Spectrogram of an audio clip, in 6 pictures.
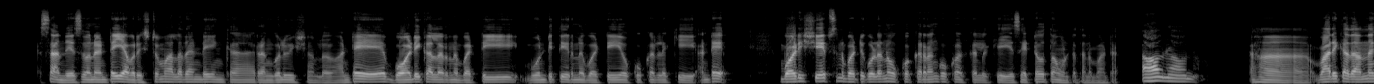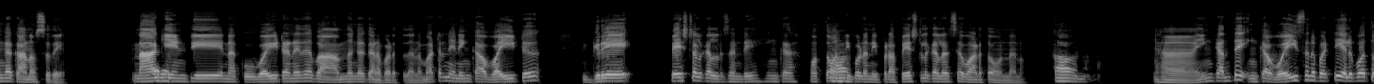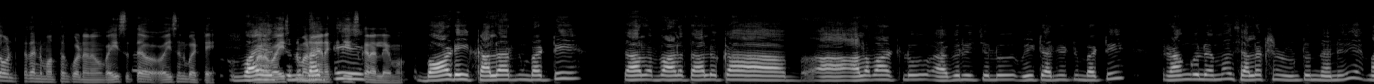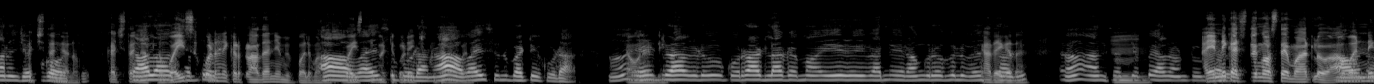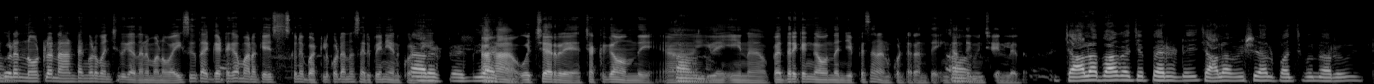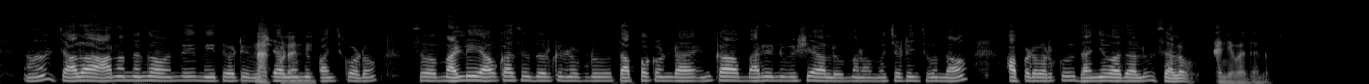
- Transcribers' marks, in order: in English: "బాడీ కలర్‌ని"; other background noise; in English: "బాడీ షేప్స్‌ని"; in English: "గ్రే, పేస్టల్"; in English: "పేస్టల్ కలర్స్"; in English: "బాడీ కలర్‌ను"; in English: "కరక్ట్. ఎగ్జాక్ట్‌లీ"; in English: "సో"; tapping
- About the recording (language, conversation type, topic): Telugu, podcast, రంగులు మీ వ్యక్తిత్వాన్ని ఎలా వెల్లడిస్తాయనుకుంటారు?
